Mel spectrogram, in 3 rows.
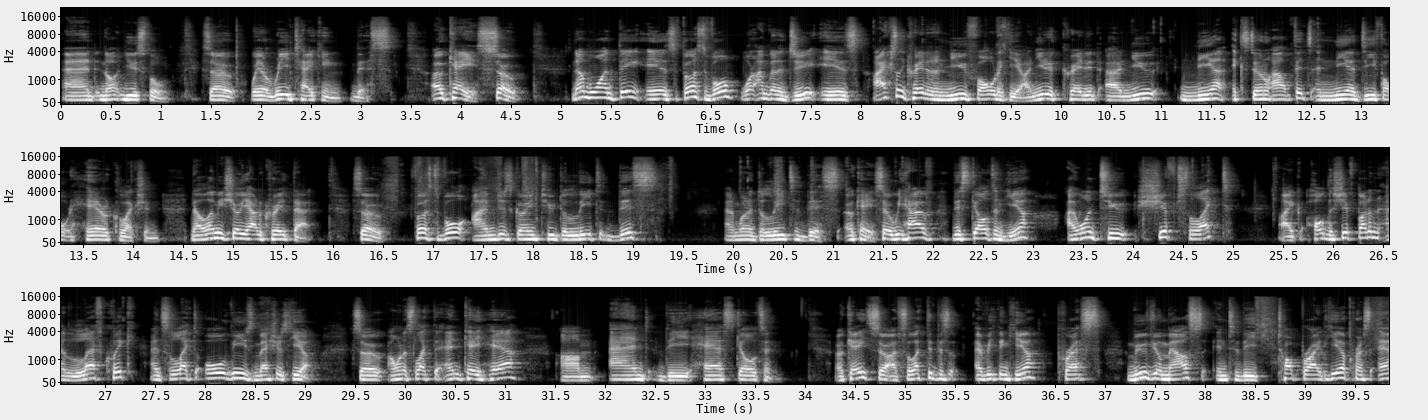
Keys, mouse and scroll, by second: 1.8 middle click, 8.0 click, 10.8 click, 12.4 click, 19.3 Delete, 20.0 click, 21.0 Delete, 21.5 click, 24.5 shift+click, 27.1 shift+click, 39.4 m.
